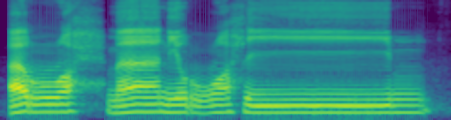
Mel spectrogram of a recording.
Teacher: A di awal dibaca tipis jangan sampai ikut dibaca tebal.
